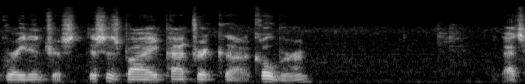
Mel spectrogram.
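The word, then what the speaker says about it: Patrick Cockburn: This is by Patrick Coburn. That's how you pronounce his name.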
